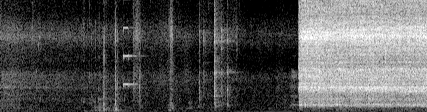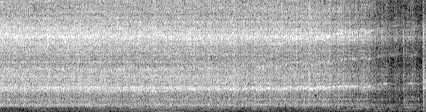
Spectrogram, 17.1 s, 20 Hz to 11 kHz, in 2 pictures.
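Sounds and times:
coffee grinder whining: 6.0 - 17.0.

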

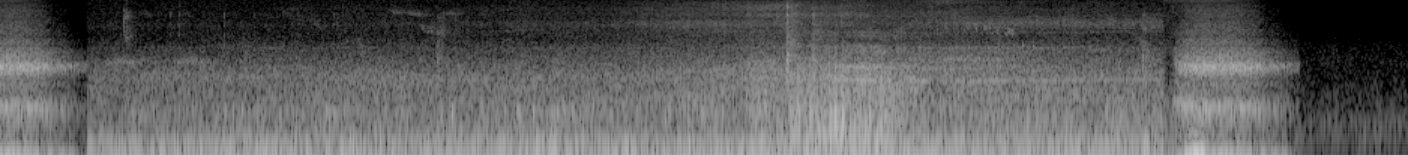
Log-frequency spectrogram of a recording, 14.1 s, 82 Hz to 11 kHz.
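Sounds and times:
faint thin tones: 0.0 - 0.8, 11.6 - 13.0
low background rumble: 0.0 - 13.0.

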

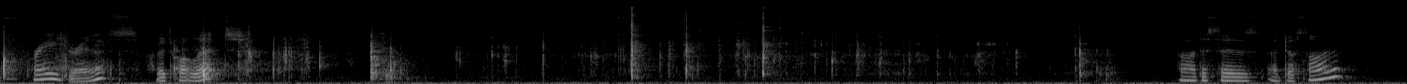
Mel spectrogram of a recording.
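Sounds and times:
cardboard and paper rustling: 4.6 - 10.2.

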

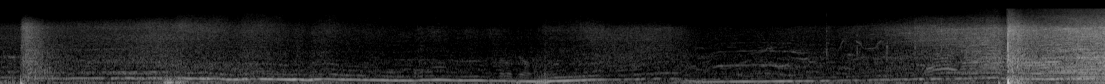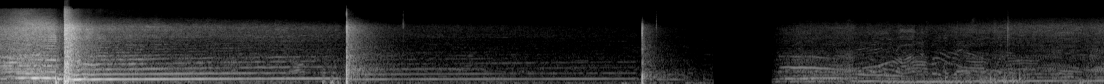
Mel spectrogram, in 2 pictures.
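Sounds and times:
rally car engine at high revs: 0.0 - 17.9, 18.8 - 22.0
sharp cracks: 10.0 - 10.5, 14.5 - 15.2, 17.5 - 17.9.

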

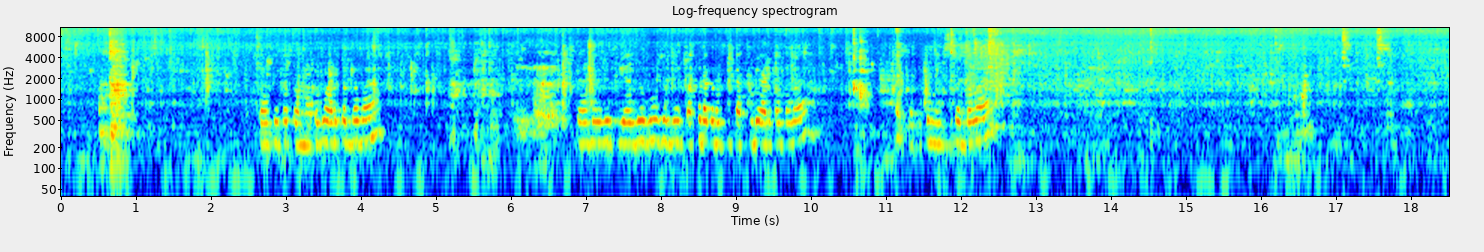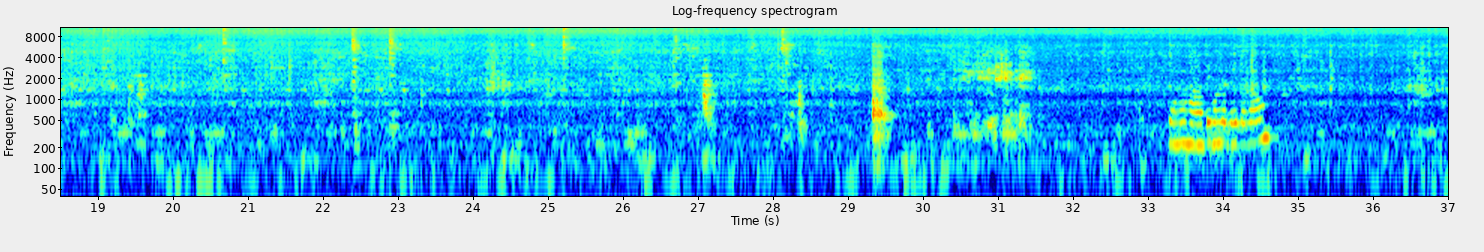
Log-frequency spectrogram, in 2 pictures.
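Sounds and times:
vegetables sizzling in oil: 0.0 - 37.0
metal spatula scraping a pan: 0.4 - 3.0, 4.6 - 7.3, 8.0 - 31.6.

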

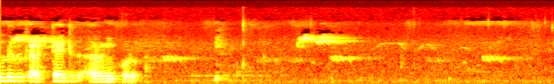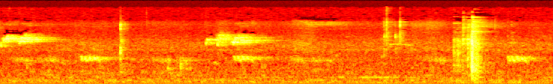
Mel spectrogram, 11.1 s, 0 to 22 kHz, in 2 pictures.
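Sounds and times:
faint bird calls: 1.5 - 9.7
faint click: 6.7 - 6.9.

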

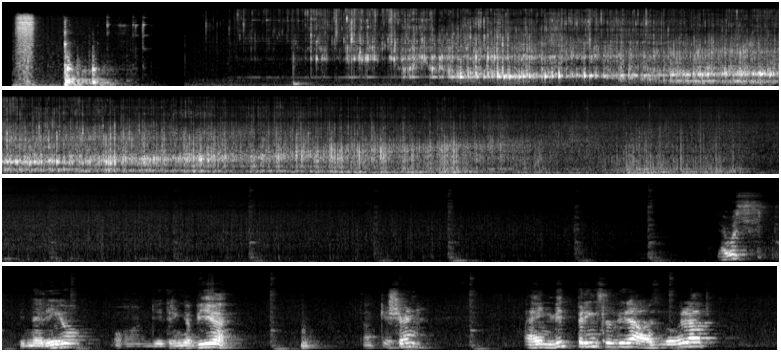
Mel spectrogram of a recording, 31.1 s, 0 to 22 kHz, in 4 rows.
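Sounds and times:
beer pouring into a glass: 2.0 - 16.1.

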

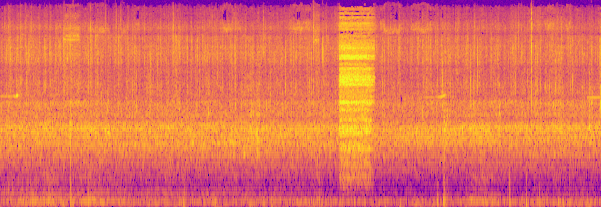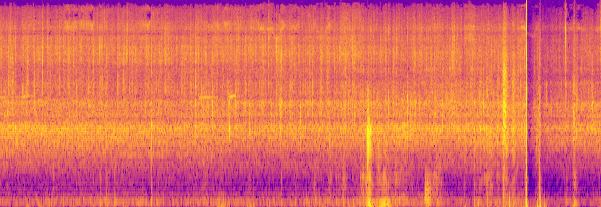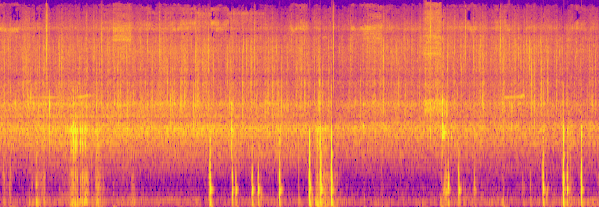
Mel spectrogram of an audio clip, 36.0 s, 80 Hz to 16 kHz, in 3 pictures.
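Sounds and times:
exhaled bubbles gurgling underwater: 24.0 - 31.7, 32.4 - 36.0
sharp clicks and pops: 28.0 - 30.8, 32.7 - 36.0.

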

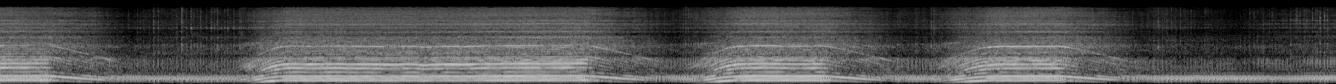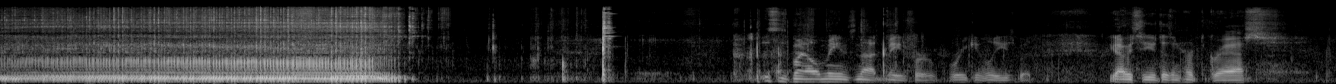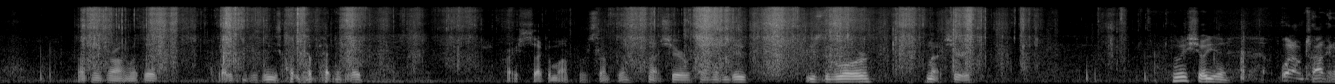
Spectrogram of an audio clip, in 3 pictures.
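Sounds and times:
small two-stroke engine revving: 0.0 - 17.5.

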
